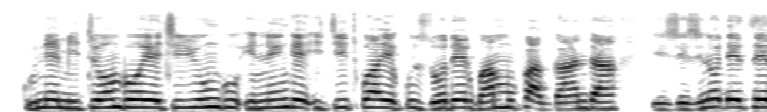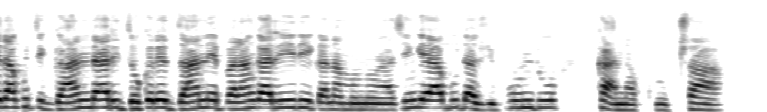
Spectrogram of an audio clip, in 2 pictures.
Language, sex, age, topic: Ndau, male, 36-49, health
